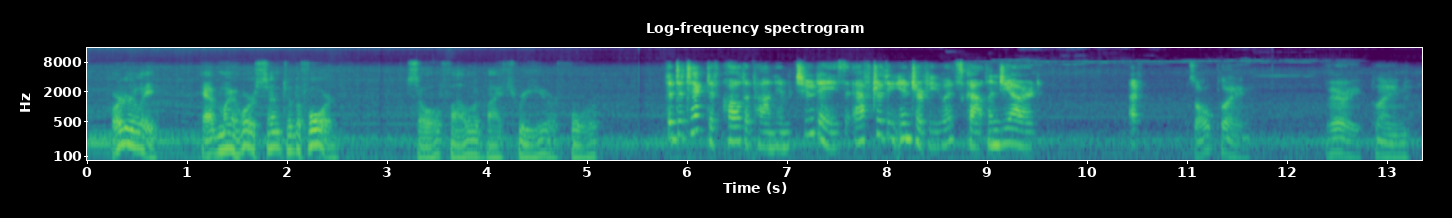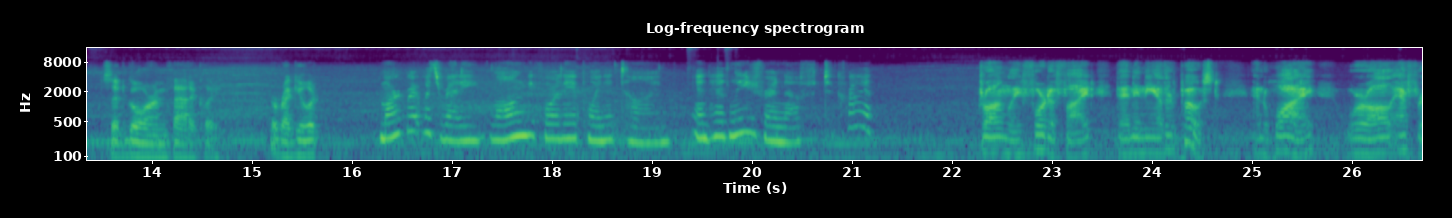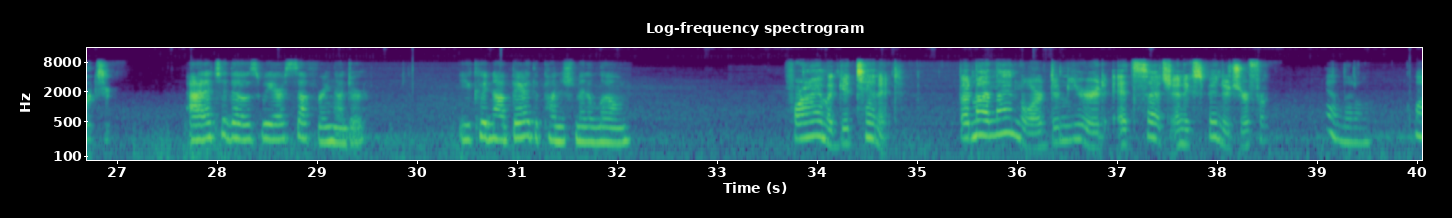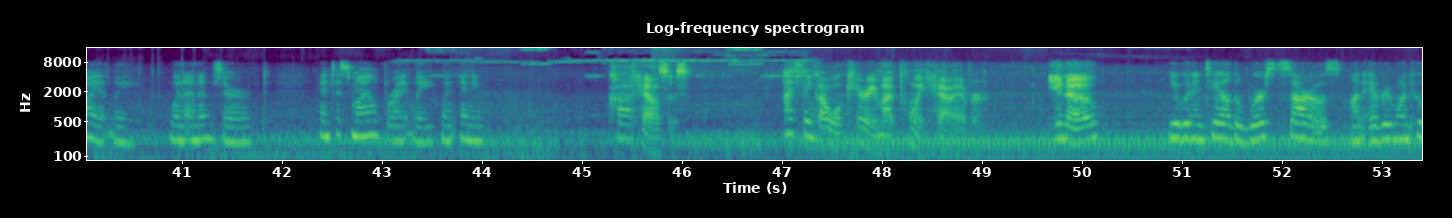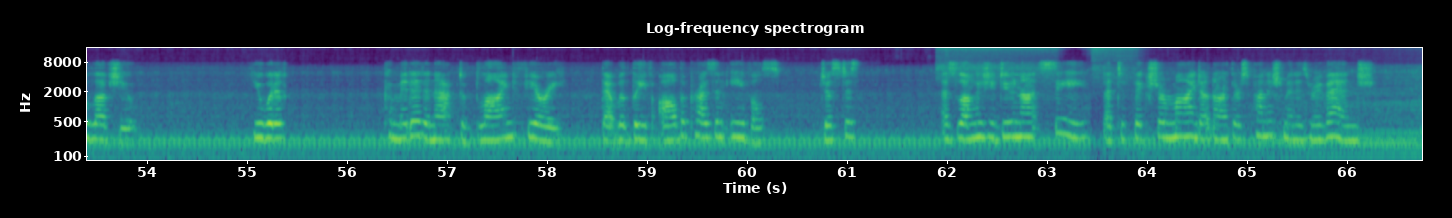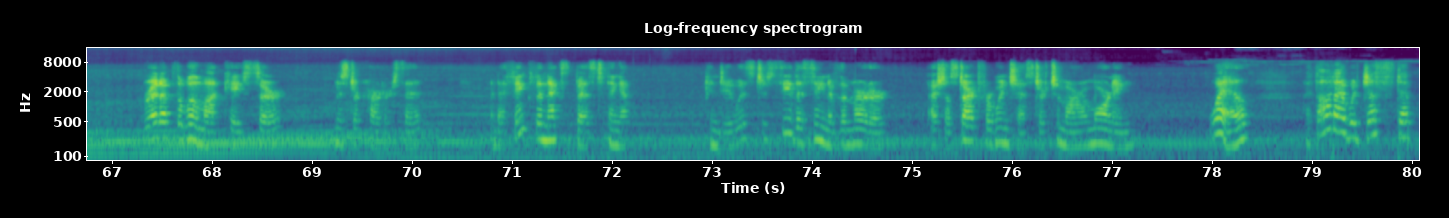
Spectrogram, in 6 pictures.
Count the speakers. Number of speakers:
7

